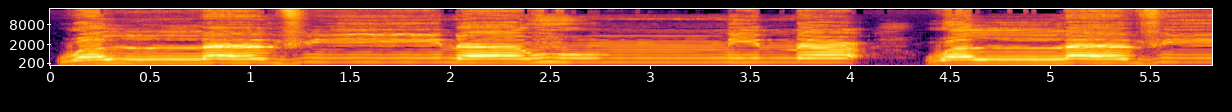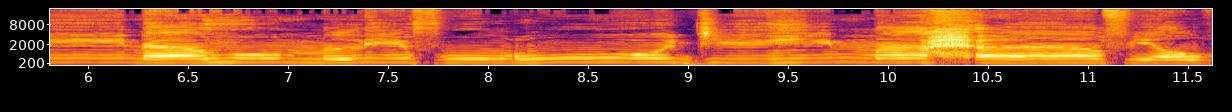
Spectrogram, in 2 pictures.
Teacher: Huruf wa-nya dibaca tafkhim, tebal dhammah 2 harokat karena setelahnya ada huruf waw sukun, dan membaca huruf dha yang tafkhim dan dhammah, posisi bibir bawah kita agak tertutup dan posisi lidah kita di langit-langit atas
